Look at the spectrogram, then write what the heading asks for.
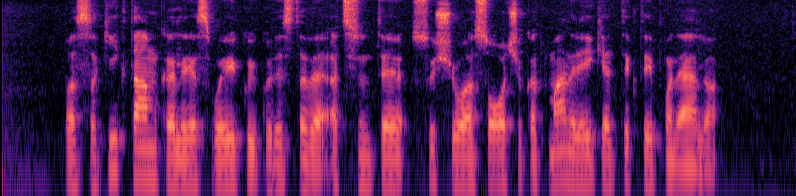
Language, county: Lithuanian, Klaipėda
